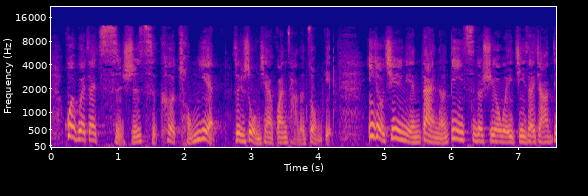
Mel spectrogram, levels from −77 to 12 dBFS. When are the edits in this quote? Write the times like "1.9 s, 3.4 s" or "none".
5.9 s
